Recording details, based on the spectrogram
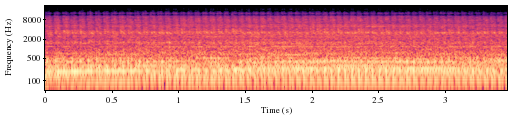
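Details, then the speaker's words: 1969 Land Rover Series 2a six-cylinder project, start-up: uneven, lumpy idle with an irregular exhaust beat, as if one cylinder isn't working; owner suspects one cylinder is out, cause unconfirmed. "a six-cylinder bridge doesn't sound like it sounds like one of them's gone on"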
